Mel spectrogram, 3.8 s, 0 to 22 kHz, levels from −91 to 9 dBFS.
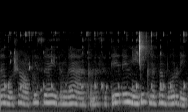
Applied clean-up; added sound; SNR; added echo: none; Trickle, dribble / Splash, splatter; 2 dB; reverberation time 2.2 s.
